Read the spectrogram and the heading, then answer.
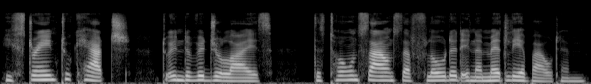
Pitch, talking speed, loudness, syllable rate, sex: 180 Hz, 160 wpm, -20 LUFS, 4.9 syllables/s, female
